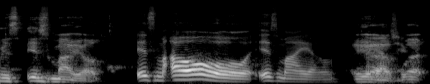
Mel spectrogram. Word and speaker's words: Ismael: I want to say Ishmael, but how do you say your name? Because I I, always kill people's names. my name is Ismael.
